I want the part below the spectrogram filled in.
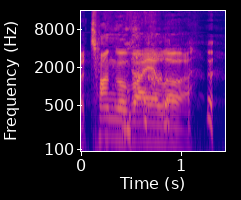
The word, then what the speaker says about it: Tagovailoa: You are supposed to say tongue to start. – Oh, that's cool. – So tongue Tua? – No, Tagovailoa.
